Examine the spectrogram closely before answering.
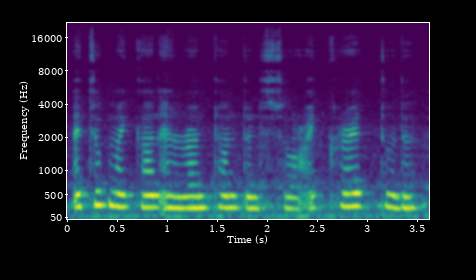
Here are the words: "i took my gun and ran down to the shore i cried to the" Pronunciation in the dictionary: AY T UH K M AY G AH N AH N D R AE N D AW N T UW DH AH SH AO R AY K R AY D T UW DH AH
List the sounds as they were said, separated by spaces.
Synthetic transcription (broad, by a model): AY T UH K M AY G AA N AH N R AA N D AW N T UW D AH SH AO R AY K R AY D T UW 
